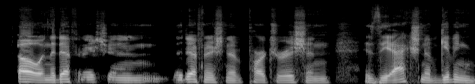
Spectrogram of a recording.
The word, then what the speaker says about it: parturition: And I think, and the pronunciation, if I'm recalling how this works, is almost like a ch in there, so parturition.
